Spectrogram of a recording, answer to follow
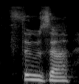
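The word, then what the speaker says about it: Aethusa: it's an incredible medicine it's spelled a II th us a ah suza the E is silent ah Sousa Sanae is the second word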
